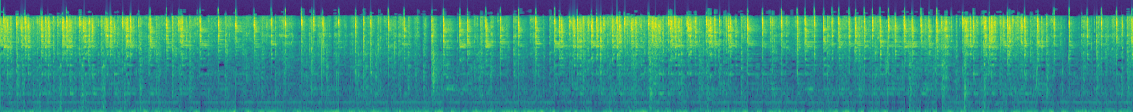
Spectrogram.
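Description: Wire whisk stirring a thick, thickening cream-soup base in a stainless steel saucepan: a steady run of rapid scraping and clicking as the wires sweep the bottom and sides of the pot to keep it from burning on the bottom. A low steady hum runs underneath.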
